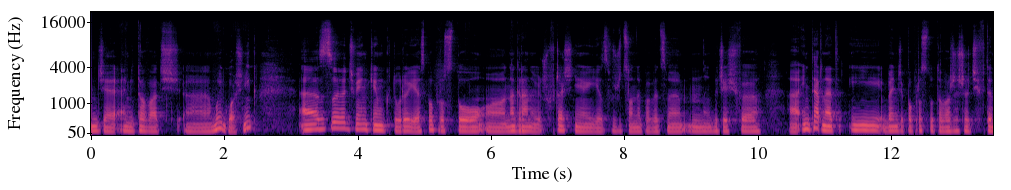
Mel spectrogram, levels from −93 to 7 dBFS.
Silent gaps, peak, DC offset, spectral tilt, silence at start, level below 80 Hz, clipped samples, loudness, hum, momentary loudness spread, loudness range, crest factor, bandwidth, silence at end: none; -18 dBFS; under 0.1%; -6.5 dB/octave; 0 s; -64 dBFS; under 0.1%; -39 LUFS; none; 10 LU; 4 LU; 20 dB; 17 kHz; 0 s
